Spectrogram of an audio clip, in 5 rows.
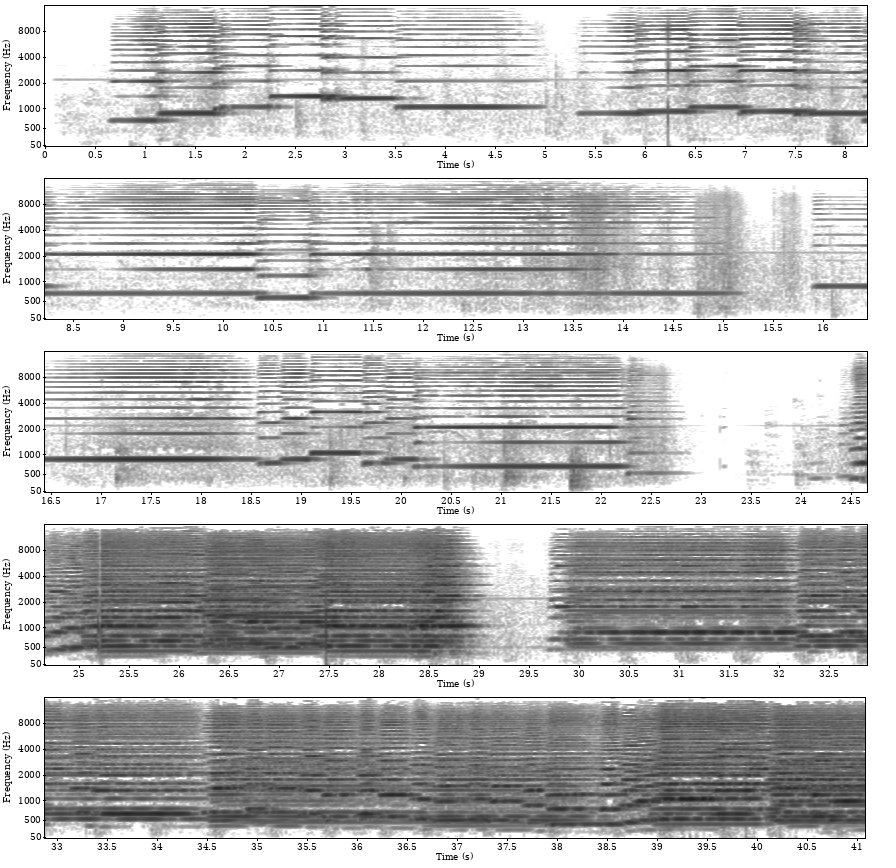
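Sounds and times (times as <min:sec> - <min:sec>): solo harmonica melody: 0:00.6 - 0:23.0, 0:24.3 - 0:41.0.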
